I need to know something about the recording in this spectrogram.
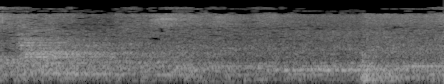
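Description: Steady background noise of a large hall, with faint held tones and indistinct sound, and one sharp thump near the end.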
